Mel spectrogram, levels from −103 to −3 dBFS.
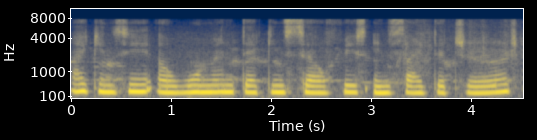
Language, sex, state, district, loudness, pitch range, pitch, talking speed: English, female, Nagaland, Kohima, -13 LUFS, 195-215 Hz, 205 Hz, 135 wpm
